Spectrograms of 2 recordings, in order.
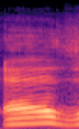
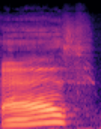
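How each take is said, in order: First: The final consonant is a voiced buzzing z. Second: The final consonant is silent or voiceless. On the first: The speaker calls it wrong. "as 이렇게 소리 내지 마시고" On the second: The speaker calls it right. "as 입모양만 잡으세요"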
